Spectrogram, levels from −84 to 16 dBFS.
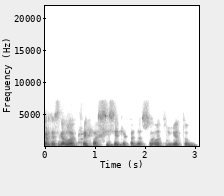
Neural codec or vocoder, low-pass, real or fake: none; 7.2 kHz; real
